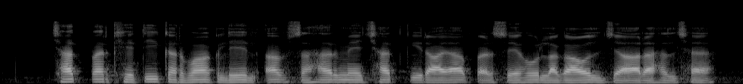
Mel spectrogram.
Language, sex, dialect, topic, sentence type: Maithili, male, Southern/Standard, agriculture, statement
